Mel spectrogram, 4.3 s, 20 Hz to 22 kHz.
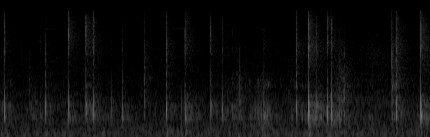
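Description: Long natural fingernails of both hands tap rapidly on the domed inner insert of a small, hollow, empty frosted translucent plastic manicure soak bowl. About eighteen quick, dry, hollow clicks sound with no ring, each centered in the midrange around 780 Hz with a bright top.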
